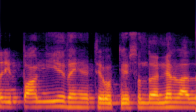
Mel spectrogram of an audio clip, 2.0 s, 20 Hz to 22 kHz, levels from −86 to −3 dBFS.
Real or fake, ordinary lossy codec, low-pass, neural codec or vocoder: fake; none; none; codec, 16 kHz, 1 kbps, X-Codec, HuBERT features, trained on general audio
